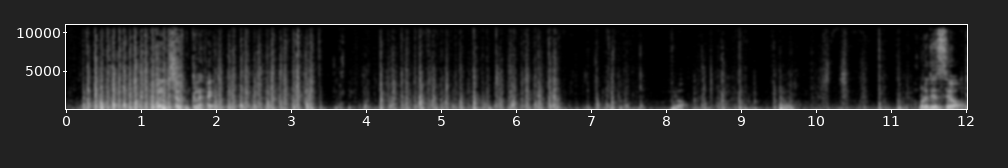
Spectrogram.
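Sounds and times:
food rattling in shaken plastic tub: 0.0 - 9.3.

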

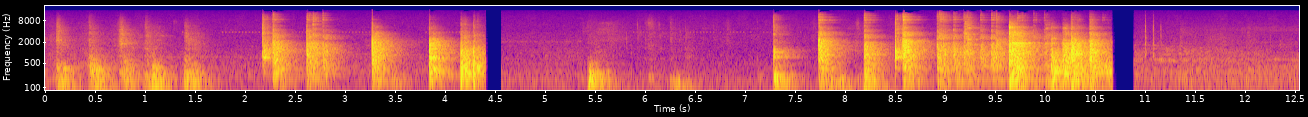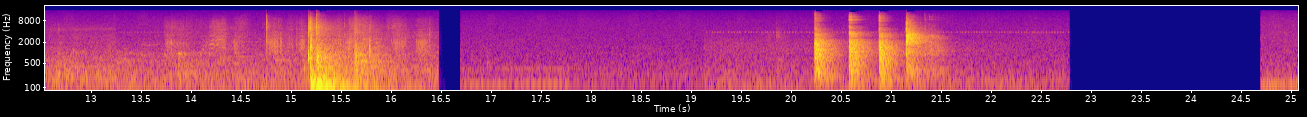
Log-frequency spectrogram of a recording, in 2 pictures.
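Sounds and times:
faint room noise: 10.9 - 20.2.

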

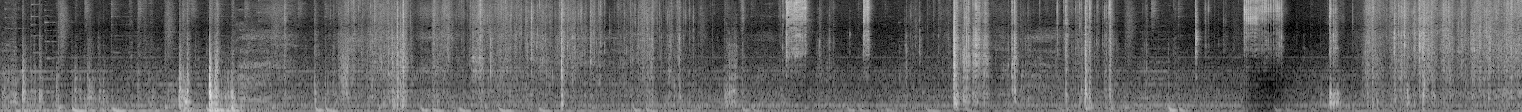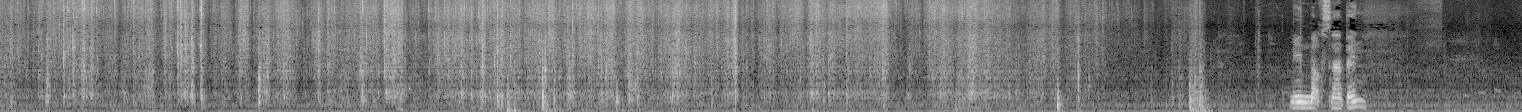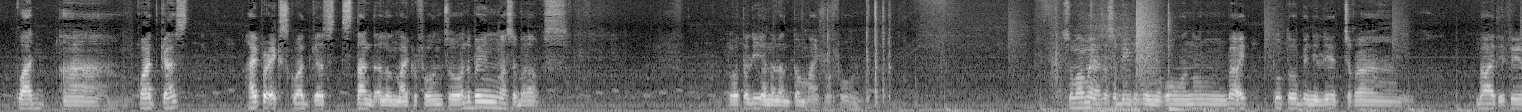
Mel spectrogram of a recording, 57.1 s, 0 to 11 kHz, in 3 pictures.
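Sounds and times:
plastic wrap crinkling and tearing: 4.1 - 14.0, 16.9 - 33.9.

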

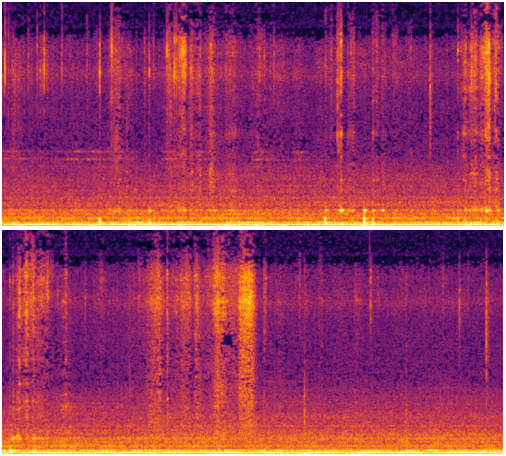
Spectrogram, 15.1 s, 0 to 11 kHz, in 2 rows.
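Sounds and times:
steady low hum: 0.0 - 15.0
utensil scraping spread in pan: 1.5 - 4.1, 4.8 - 6.0, 6.8 - 8.6.

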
